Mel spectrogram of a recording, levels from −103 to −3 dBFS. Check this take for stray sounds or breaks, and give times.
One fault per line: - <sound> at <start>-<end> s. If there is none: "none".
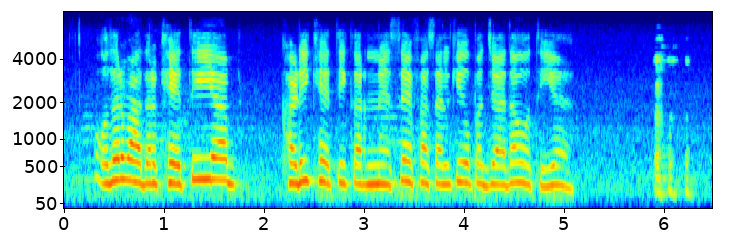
- laugh at 5.9-6.3 s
